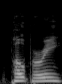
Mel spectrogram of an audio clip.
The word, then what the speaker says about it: potpourri: Potpourri? Yeah. How you say it? Potpourri? I mean, like the way it's spelled, I've never said it like that.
